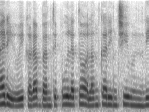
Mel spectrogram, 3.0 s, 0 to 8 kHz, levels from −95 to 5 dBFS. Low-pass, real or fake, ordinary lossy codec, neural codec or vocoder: none; fake; none; codec, 16 kHz, 0.8 kbps, ZipCodec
